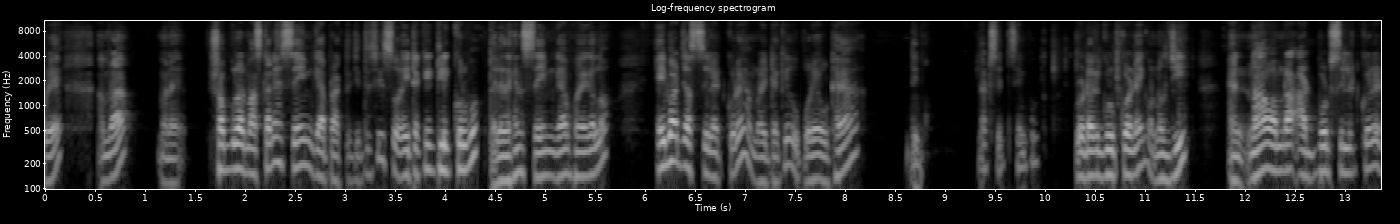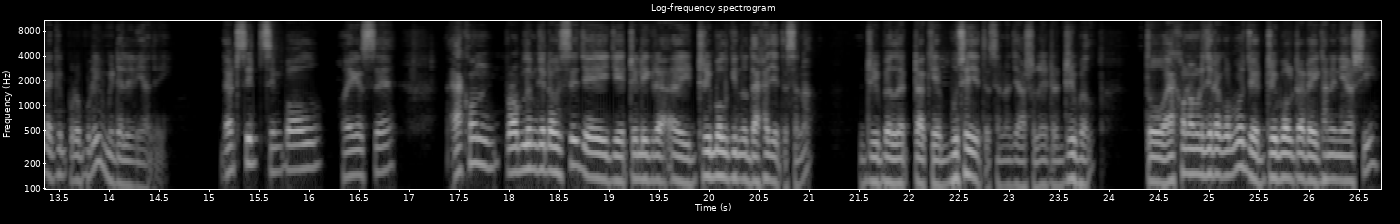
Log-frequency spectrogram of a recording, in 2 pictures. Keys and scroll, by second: 10.5 ctrl+g.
